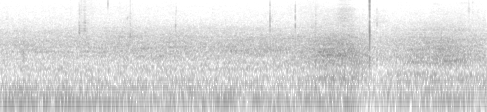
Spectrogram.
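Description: A steady low background rumble, with a few light clicks and a brief rustle about four seconds in, typical of handling noise.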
